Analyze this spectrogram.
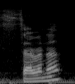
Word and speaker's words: Serena: In the anime, they pronounce it in the Japanese as Sarina.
